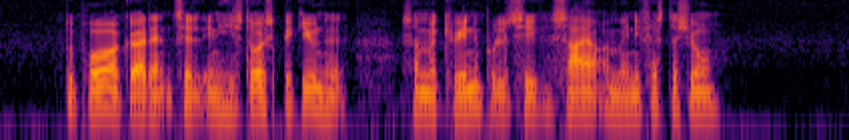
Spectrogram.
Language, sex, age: Danish, male, 39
